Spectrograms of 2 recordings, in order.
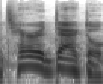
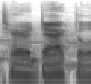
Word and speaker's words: pterodactyl: the vivisaur you know I say p Tara but I guess it's just Tara because the p and pterodactyl is silent I really like Fossil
